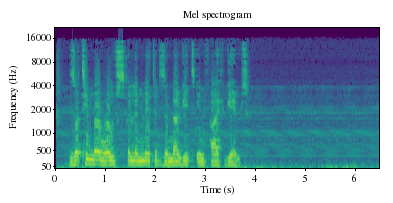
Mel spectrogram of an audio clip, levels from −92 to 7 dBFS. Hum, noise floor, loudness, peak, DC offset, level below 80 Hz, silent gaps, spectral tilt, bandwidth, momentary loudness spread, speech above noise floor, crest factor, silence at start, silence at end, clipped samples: none; -33 dBFS; -9 LUFS; 0 dBFS; under 0.1%; -32 dBFS; none; -5 dB/octave; 16.5 kHz; 7 LU; 24 dB; 12 dB; 0.05 s; 0.1 s; under 0.1%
